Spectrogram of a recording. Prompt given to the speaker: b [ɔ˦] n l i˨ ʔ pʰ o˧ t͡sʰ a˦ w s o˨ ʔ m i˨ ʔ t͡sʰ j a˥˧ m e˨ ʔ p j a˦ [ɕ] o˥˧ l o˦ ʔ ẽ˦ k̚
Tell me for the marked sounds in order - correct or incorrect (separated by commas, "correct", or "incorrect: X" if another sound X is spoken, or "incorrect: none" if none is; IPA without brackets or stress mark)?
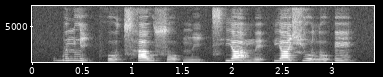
incorrect: ə˦, correct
